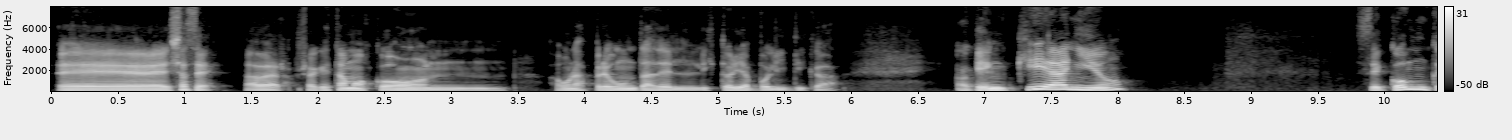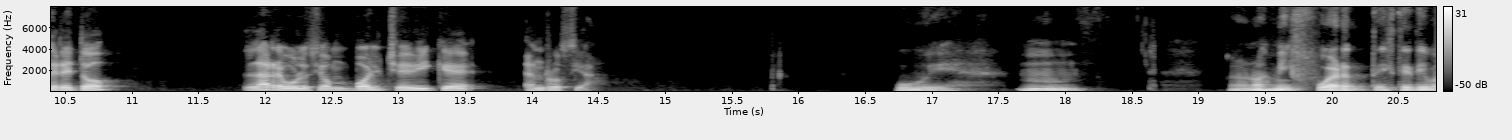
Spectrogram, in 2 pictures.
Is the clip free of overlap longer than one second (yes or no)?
yes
